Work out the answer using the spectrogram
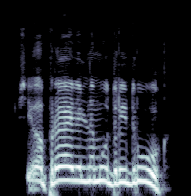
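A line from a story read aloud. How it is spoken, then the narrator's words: Sad agreement. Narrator (Russian): печально согласился Чоли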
